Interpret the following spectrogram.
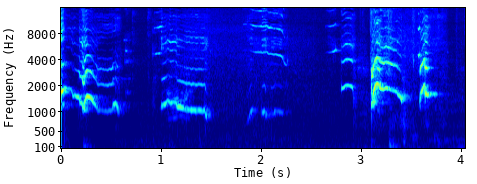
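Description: Laika puppy whining: a run of short, high whines that slide down in pitch, several coming close together near the end. It is whining because it wants to climb up onto the bed where the cat is.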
